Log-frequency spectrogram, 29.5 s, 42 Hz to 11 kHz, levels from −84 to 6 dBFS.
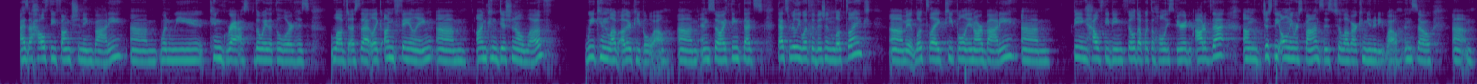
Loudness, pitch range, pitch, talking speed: -36 LUFS, 205-225 Hz, 215 Hz, 160 wpm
